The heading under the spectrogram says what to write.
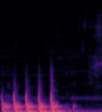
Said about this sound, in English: Walk into the library and knock a little.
